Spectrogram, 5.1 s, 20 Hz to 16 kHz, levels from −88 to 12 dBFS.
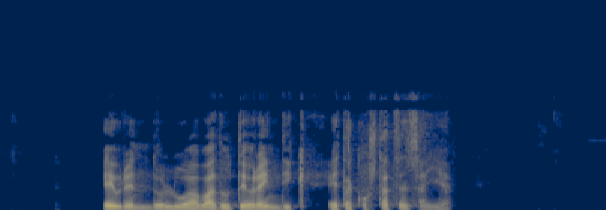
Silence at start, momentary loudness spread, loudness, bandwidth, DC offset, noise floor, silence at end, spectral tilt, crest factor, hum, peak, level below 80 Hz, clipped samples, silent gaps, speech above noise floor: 0.85 s; 11 LU; -26 LUFS; 9.2 kHz; under 0.1%; -82 dBFS; 1.3 s; -5.5 dB/octave; 22 dB; none; -6 dBFS; -72 dBFS; under 0.1%; none; 57 dB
